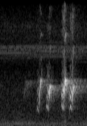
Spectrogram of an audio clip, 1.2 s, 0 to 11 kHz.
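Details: Song phrase of a dok taeng bird, from a 2020 recording used to train young birds to sing: four high chirps in two quick pairs, bright and slightly buzzy, over a quiet background.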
